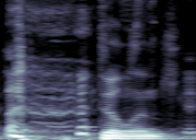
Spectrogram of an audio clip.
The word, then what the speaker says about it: Dylan: Yeah, Dylan, like Bob Dylan. Hi, I'm Dylan.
